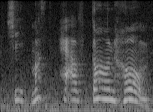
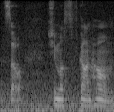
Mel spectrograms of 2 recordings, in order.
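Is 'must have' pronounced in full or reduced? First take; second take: full; reduced. First: Must have is pronounced fully and carefully. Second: Must have is reduced, as in fast speech. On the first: The speaker calls it wrong. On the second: The speaker calls it right.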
